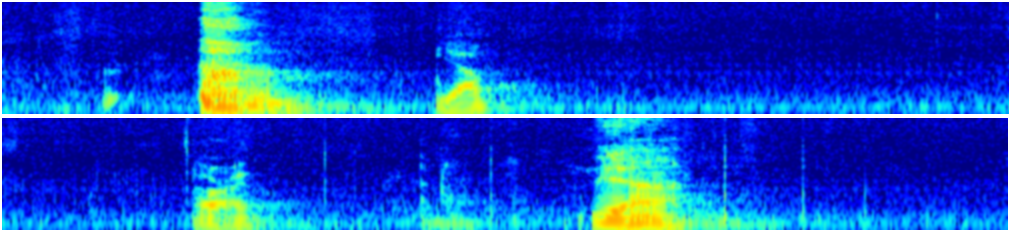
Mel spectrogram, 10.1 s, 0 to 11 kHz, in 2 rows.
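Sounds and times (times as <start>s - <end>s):
person clearing throat: 0.5s - 1.7s
speech: 1.1s - 1.6s, 2.2s - 2.6s, 6.0s - 6.4s, 8.0s - 8.5s.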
